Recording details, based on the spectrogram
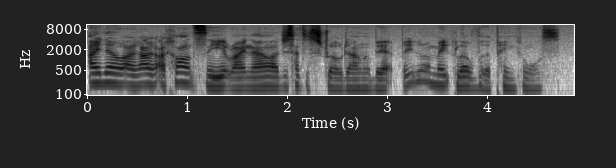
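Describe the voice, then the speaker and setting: High-pitched, bright-voiced man reading with sarcastic asides. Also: quick pace, gravelly. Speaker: reader commenting on fan fiction. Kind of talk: dramatic reading with mocking asides.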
